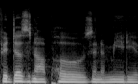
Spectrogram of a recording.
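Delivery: ordinary delivery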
